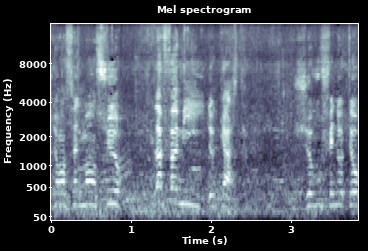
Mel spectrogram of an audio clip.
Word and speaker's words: de Castries: vous souhaitez davantage de renseignements sur la famille de caste je vous fait noter au passage que je dis de caste alors que cela s'écrit de castries car l'on ne prononce pas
